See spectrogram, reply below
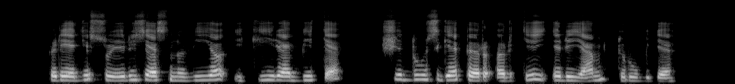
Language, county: Lithuanian, Utena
